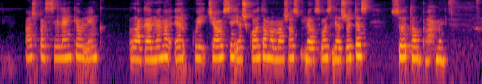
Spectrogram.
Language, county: Lithuanian, Telšiai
